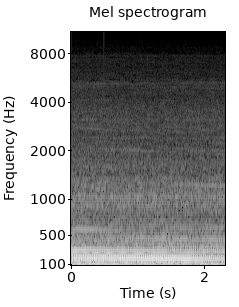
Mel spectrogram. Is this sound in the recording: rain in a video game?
no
